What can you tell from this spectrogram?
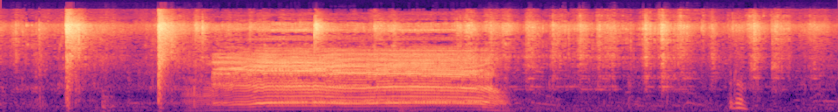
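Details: Cattle at karapan sapi bull racing practice on the Asemanis field in Pamekasan. One long, steady, low moo holds for about three seconds, following two sharp knocks, with faint voices and scattered clatter afterwards.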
